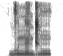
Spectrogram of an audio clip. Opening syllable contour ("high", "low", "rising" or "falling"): high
